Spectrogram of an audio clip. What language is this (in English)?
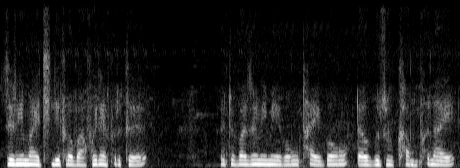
Bodo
